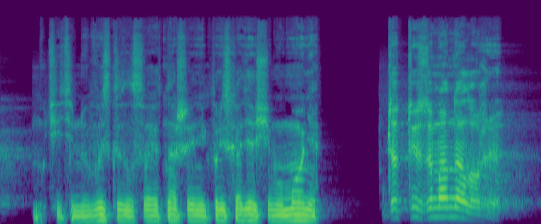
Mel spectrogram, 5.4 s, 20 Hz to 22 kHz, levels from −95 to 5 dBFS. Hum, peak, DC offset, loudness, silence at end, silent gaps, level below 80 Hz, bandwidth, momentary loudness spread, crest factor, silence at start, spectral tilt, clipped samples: none; -4 dBFS; under 0.1%; -21 LUFS; 0.35 s; 3.69-3.78 s; -56 dBFS; 16 kHz; 11 LU; 18 dB; 0 s; -5 dB/octave; under 0.1%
